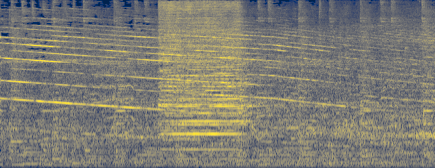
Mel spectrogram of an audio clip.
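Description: Fire truck siren winding down in one long, slowly falling wail as the truck drives past. A louder, brighter burst of sound comes in about two and a half seconds in and lasts about a second.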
